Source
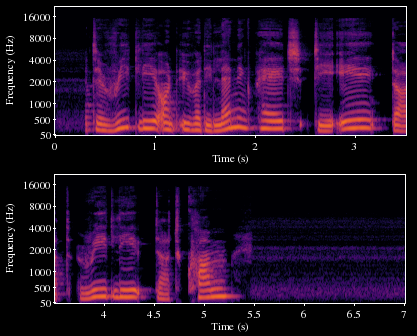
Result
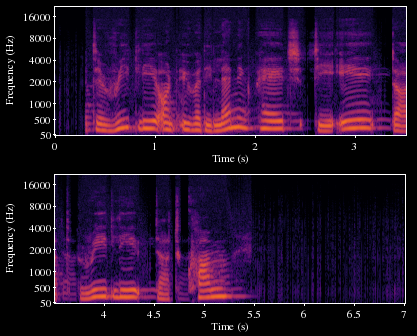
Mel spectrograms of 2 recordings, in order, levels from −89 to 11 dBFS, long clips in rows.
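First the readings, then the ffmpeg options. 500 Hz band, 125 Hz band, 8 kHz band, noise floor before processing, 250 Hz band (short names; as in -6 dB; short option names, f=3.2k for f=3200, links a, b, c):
0.0 dB, 0.0 dB, 0.0 dB, -62 dBFS, 0.0 dB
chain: -filter_complex "[0:a]acrusher=bits=8:mix=0:aa=0.000001,asplit=2[a][b];[b]adelay=198.3,volume=-23dB,highshelf=f=4k:g=-4.46[c];[a][c]amix=inputs=2:normalize=0"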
